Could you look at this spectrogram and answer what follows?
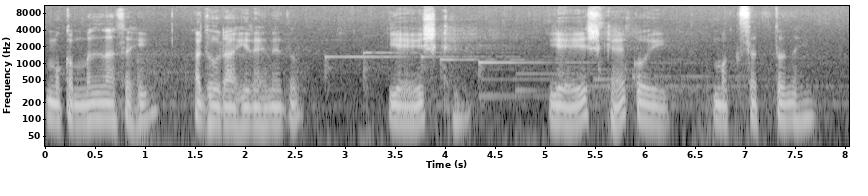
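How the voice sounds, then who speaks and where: Over music in the background, a man keeps very even loudness and fairly even intonation, with long, frequent pauses. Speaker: poetry narrator. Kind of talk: Hindi poetry reading, emotional one-sided love monologue. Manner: soft, slow, soulful.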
